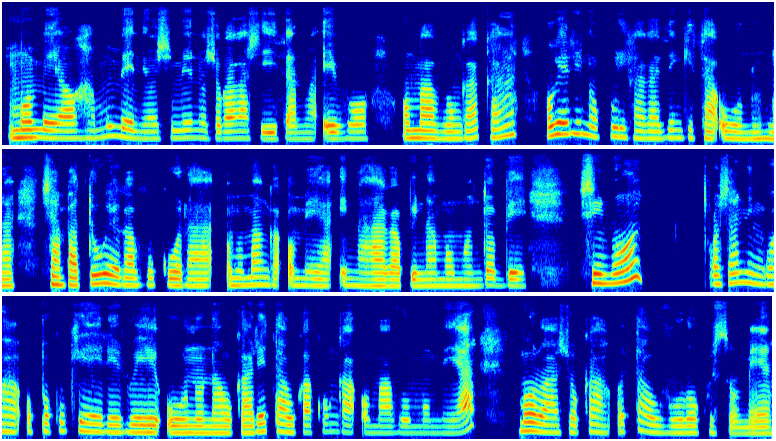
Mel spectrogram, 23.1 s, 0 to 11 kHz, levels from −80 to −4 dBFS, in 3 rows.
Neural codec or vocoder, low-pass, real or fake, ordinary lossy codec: none; 9.9 kHz; real; Opus, 16 kbps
